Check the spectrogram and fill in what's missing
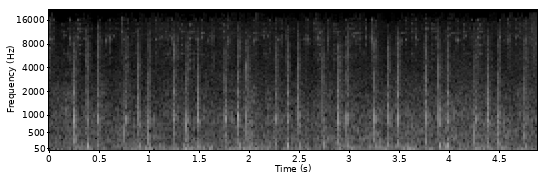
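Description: Roach, a horse in The Witcher 3, trots along with steady, rapid clip-clopping hooves. The hoofbeats come close and clear in an even rhythm throughout, and no one talks.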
